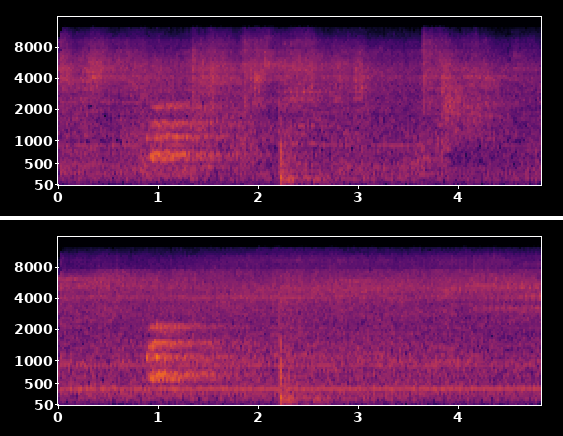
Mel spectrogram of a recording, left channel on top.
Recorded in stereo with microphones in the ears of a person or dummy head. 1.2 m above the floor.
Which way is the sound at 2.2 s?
15° right (ahead or behind).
